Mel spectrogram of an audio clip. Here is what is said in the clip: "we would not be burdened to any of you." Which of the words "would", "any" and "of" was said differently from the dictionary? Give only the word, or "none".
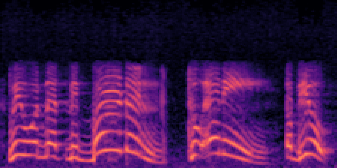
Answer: of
